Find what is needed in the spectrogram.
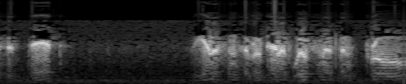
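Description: Voices speaking dialogue in an old radio drama broadcast recording, with a gap of about a second and a half near the start and a faint steady hum beneath.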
